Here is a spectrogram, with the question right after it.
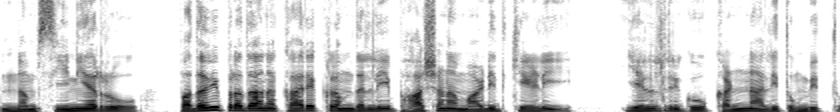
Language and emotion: Kannada, sad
